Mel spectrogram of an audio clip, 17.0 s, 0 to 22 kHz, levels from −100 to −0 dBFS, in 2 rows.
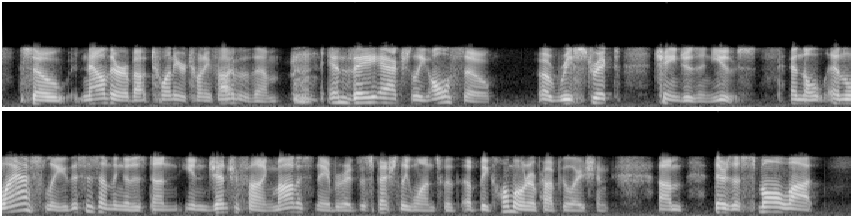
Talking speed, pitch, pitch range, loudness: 155 wpm, 140 Hz, 125-160 Hz, -18 LUFS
